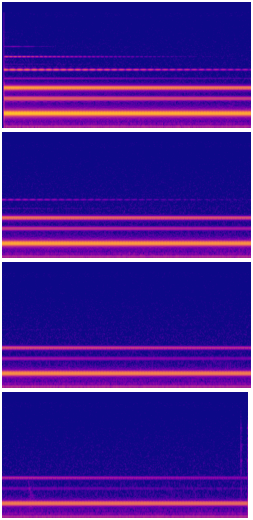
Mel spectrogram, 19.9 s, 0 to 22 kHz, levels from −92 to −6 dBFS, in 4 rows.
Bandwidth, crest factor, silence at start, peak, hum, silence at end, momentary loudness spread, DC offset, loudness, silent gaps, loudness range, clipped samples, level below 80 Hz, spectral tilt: 3.9 kHz; 16 dB; 0 s; -12 dBFS; none; 0 s; 19 LU; under 0.1%; -26 LUFS; none; 16 LU; under 0.1%; -60 dBFS; -5 dB/octave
